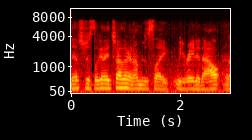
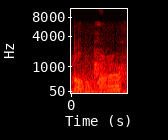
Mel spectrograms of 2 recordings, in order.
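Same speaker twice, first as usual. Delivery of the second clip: slow, very low and soft tease; dad voice; 6 semitones lower, 14 dB quieter, slower than usual. Pretend. Answering "you stop" with a dare, dad voice. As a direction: drop deep and quiet, drawing it out.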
